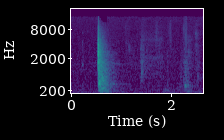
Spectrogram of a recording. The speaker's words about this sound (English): Vincent rifles through the cupboard as the men wait tensely.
